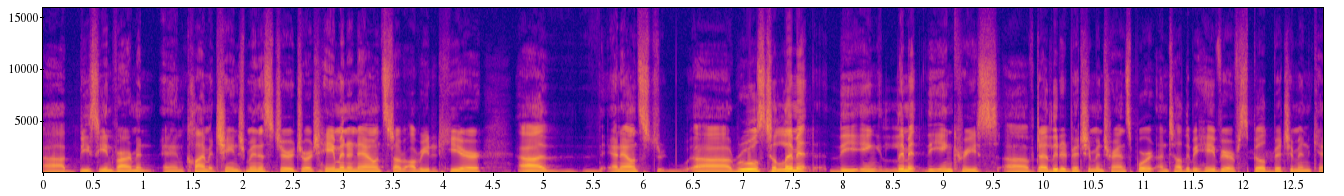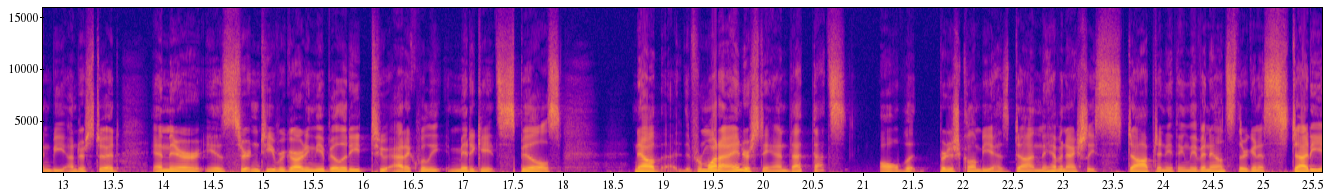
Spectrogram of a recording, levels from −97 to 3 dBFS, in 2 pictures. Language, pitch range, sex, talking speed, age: English, 120-150 Hz, male, 175 wpm, 20-39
